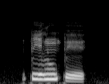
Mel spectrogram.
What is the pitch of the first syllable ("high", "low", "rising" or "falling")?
high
